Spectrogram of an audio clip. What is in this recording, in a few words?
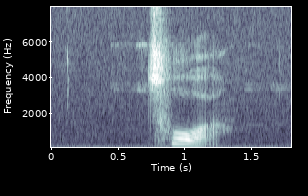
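"cuo", fourth tone, Chinese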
